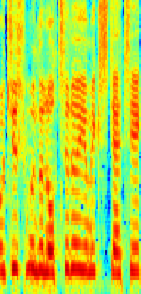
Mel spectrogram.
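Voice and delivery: downbeat, depressed Brummie accent. Speaker demonstrates the accent with a sample line: depressive brummie accent. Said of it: "say whatever you want in the Brummie accent".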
